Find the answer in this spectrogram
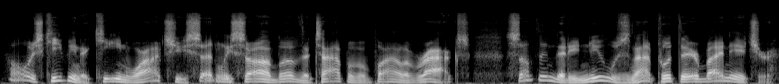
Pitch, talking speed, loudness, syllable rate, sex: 120 Hz, 200 wpm, -18 LUFS, 5.1 syllables/s, male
